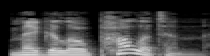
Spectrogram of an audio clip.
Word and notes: megalopolitan: British English

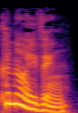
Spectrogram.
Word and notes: conniving: British English

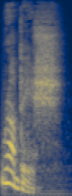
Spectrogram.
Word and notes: rubbish: British English

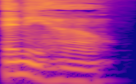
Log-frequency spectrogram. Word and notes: anyhow: British English

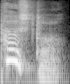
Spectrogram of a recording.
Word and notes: postal: British English

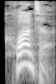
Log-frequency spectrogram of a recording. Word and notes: quanta: British English

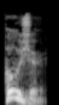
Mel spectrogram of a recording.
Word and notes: hosier: British English

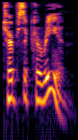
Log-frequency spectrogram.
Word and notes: terpsichorean: British English

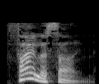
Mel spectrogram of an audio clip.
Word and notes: thylacine: British English

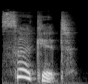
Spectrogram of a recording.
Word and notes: circuit: British English

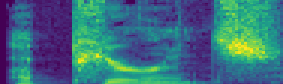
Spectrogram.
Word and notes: appearance: American English

